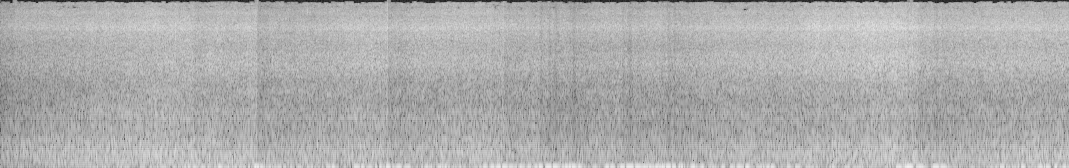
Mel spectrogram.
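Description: Loud, steady rushing noise like wind, swelling in over the first two seconds, with a faint low hum underneath.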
